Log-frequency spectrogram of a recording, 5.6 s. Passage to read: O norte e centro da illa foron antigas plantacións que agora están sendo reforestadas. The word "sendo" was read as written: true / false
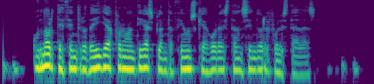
true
